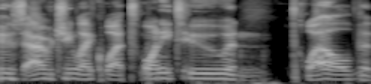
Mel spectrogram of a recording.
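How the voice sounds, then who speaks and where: This man's voice sits at a fairly high pitch. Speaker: basketball podcast host. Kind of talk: casual chat. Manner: animated.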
